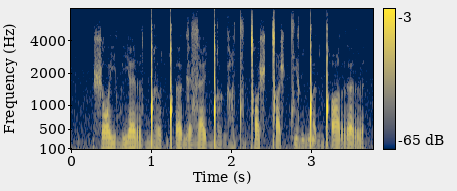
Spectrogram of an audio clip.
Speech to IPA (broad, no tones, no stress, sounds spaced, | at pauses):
ʃ ɔ j ṳ j ɛ r ɡ͡ǃ ɜ ʊ̯ ǃʼ ɜ ɡ ɛ z æ ɪ̯ ɡ͡ǃ ʌ ɡ ɑ̤ tʲ ə̤ ǀ ɒ ʃ ǀ ɑ ʃ tʲ ʌ ɡ ŋ͡ǃ ɜ ɡ ǃʼ ɑ r ɜ r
